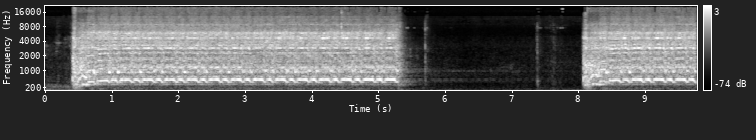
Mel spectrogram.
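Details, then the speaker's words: Scag mower with Kawasaki FX691V after carburetor replacement, about 12 years old: starter cranks about five seconds, pause, more cranking, never catches; no-start because tank was out of gas despite gauge reading. "Ain't got no gas in it."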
